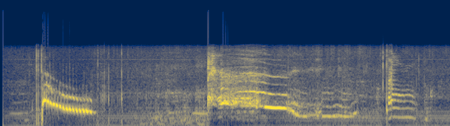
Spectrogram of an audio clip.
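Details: Pet dog howling happily to greet its owners as they come home: a loud sliding howl falling in pitch, a pause, then a longer wavering howl dipping low, and a short final yelp.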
